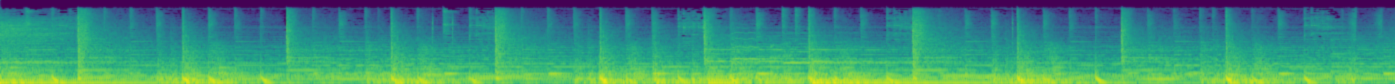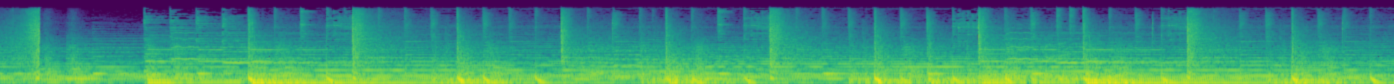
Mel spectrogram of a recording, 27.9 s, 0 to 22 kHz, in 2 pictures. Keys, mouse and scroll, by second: 4.4 double click, 5.5-8.9 typing, 26.7 typing.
